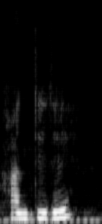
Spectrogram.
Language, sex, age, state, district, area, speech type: Assamese, female, 45-60, Assam, Goalpara, urban, spontaneous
